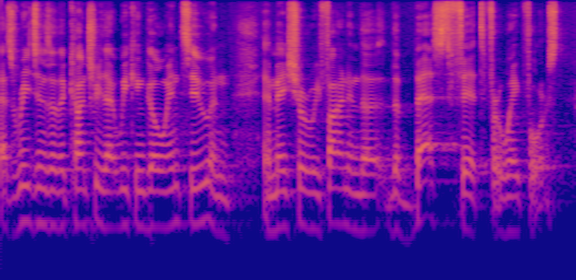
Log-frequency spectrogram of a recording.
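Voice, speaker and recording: Speaking at a fairly quick pace with fairly even intonation, a man with a slight Upper Midwest accent and medium pitch is heard in a room with audible echo. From US Midwest, Upper Peninsula area. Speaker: football head coach. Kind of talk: press conference answers. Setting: press conference.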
